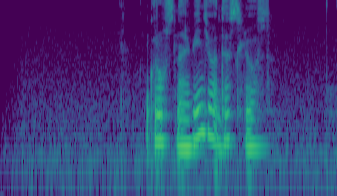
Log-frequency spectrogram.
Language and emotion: Russian, neutral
